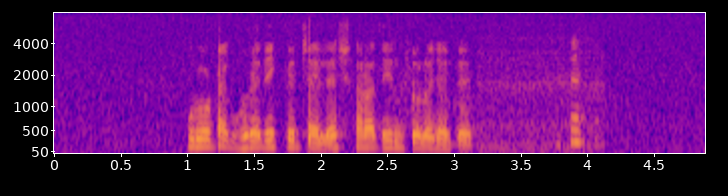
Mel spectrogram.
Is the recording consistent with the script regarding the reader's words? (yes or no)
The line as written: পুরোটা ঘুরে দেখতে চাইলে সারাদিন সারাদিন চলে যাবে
no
